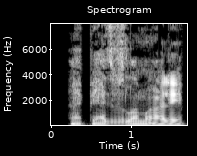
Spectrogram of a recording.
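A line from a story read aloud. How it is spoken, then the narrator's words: Tense near whisper. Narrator (Russian): почти шепотом прошептала женщина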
